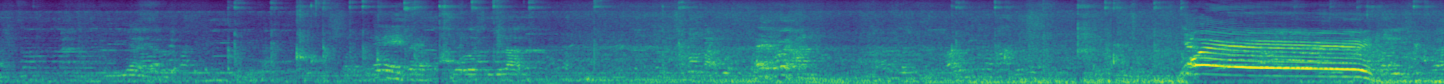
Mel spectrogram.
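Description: A table tennis ball clicks back and forth across a table and paddles.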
